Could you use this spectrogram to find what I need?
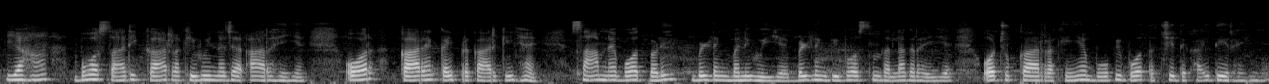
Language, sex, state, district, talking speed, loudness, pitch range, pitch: Hindi, female, Bihar, Gopalganj, 205 wpm, -19 LUFS, 185-205 Hz, 195 Hz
